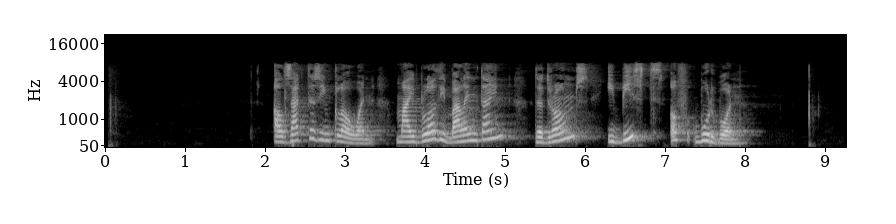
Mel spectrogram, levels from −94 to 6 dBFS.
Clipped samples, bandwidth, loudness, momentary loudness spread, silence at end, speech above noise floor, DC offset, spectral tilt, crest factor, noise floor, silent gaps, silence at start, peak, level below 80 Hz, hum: under 0.1%; 8.2 kHz; -23 LUFS; 12 LU; 1.25 s; 64 dB; under 0.1%; -4.5 dB/octave; 20 dB; -86 dBFS; none; 2.1 s; -4 dBFS; -64 dBFS; none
